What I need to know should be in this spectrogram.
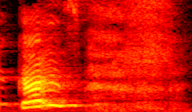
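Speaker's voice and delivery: high, breathy little laugh; a soft embarrassed giggle. Real, not acted. Laughing at own crying story.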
